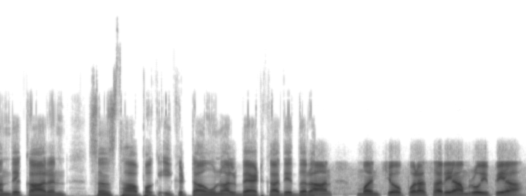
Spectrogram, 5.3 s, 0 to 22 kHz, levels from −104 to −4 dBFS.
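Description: From the first moment, the speech carries a plainly audible gritty roughness, most likely from Bluetooth SBC compression. The bandwidth still reaches about 21 kHz, but coarse sub-band quantisation leaves the treble unsteady and adds grainy noise and aliasing. The grit suggests a bit budget of around 96 kbps. Unlike the swirly artefacts of codecs built on a hearing model, SBC's damage is a flat, even grain across the whole clip.

At 3.16 s, the sound suddenly turns dull and boxy and stays that way to the end. Nothing is left above 3.8 kHz, and a new background noise appears, sitting well below the speech. This change points to an input switched to a poorer device, such as a headset's call profile. There is no silence at the switch and no jump in level. What separates this from a simple filter is that the tone and the noise floor change together at one instant.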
